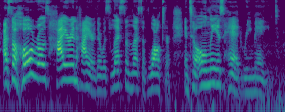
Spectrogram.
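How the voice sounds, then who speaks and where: A woman reading a children's picture book aloud in expressive storytime narration. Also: medium pitch, moderate pace, slight background noise.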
